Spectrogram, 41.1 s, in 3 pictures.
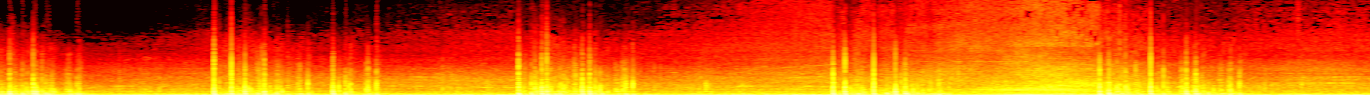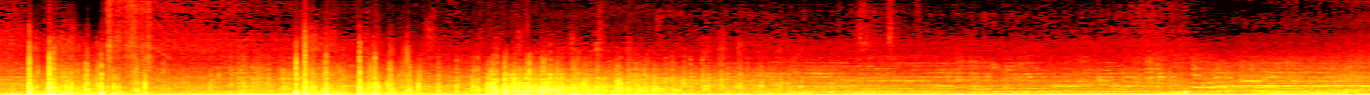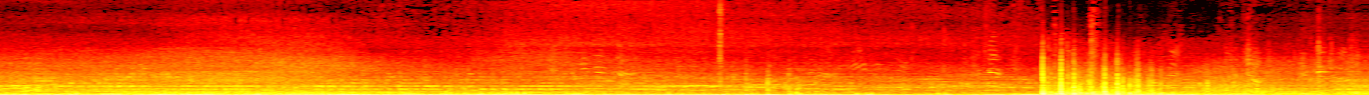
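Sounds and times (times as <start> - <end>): fireworks rushing and crackling: 0.0 - 41.0
firework shells booming: 8.3 - 9.8, 13.9 - 22.7, 37.3 - 41.0.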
